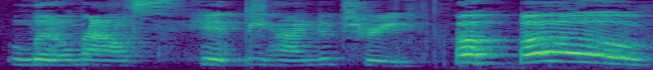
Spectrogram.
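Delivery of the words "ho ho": loud booming ho ho; a bear's loud laughing cry; hearty cry. A narrator's reading. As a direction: call out big and jolly like a bear. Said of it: "cried Bear".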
